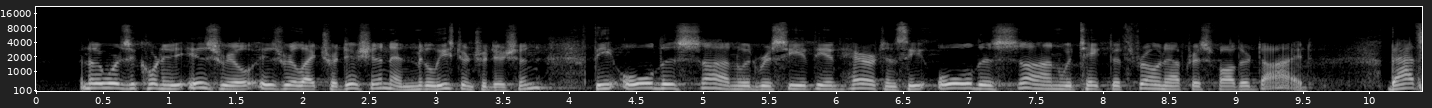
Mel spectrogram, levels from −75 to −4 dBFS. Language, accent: English, American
